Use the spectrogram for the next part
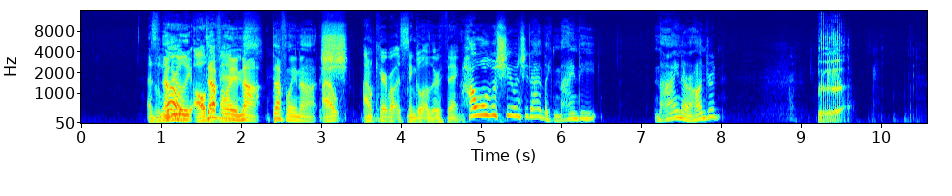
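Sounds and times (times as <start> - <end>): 
speech: 0.8 - 6.5, 7.2 - 8.0
loud burp: 9.2 - 9.7.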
